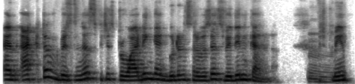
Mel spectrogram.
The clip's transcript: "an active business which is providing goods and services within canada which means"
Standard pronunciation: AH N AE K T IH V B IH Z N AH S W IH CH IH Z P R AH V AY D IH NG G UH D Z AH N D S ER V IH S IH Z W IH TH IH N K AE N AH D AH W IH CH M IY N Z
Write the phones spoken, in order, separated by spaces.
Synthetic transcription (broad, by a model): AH N AE K T IH V B IH Z N AH S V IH CH IH Z P R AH V AY D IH NG G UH D AH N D S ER V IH S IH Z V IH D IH N K AE N AH D AH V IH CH M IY N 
